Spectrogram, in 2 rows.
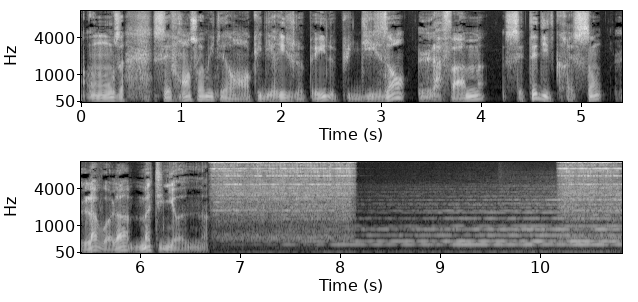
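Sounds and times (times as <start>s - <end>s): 
speech: 0.1s - 7.3s
electronic telephone ringing in early-1990s France: 6.7s - 8.2s, 10.2s - 10.8s.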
